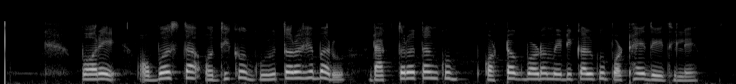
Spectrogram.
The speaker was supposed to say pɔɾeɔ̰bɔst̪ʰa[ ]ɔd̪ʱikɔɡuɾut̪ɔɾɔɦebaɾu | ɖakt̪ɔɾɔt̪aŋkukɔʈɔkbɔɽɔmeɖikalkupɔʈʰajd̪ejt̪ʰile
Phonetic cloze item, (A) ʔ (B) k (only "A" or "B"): A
